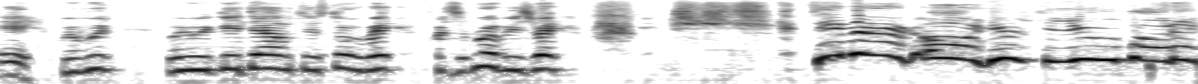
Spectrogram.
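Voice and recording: Doing a put-on character voice, a man speaks at a moderate pace with extremely high pitch and very wide pitch swings.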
